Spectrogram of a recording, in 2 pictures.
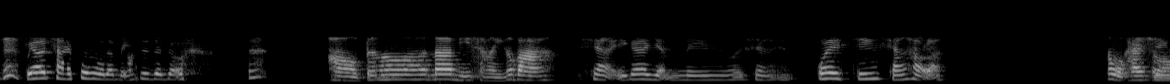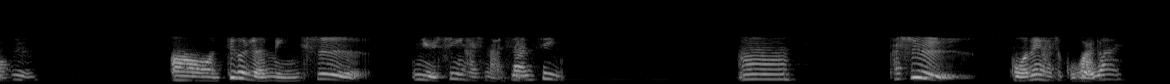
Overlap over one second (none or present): none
